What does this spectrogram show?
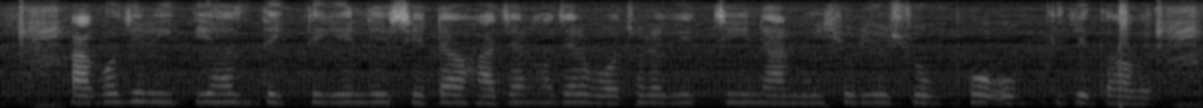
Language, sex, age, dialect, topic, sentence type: Bengali, female, 18-24, Northern/Varendri, agriculture, statement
